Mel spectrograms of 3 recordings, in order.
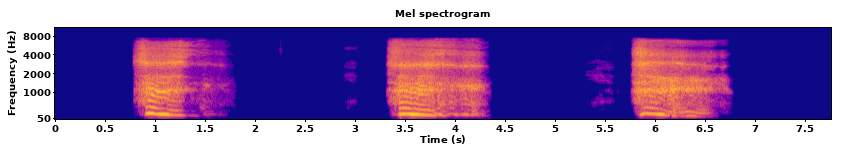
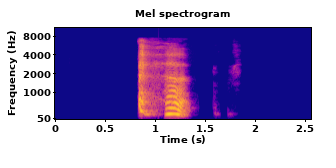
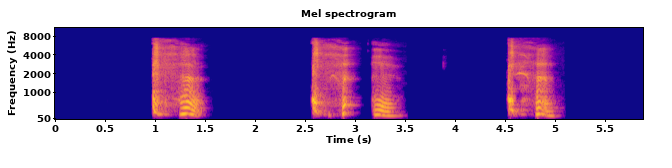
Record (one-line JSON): {"exhalation_length": "7.8 s", "exhalation_amplitude": 26553, "exhalation_signal_mean_std_ratio": 0.42, "cough_length": "2.6 s", "cough_amplitude": 26912, "cough_signal_mean_std_ratio": 0.28, "three_cough_length": "5.9 s", "three_cough_amplitude": 30543, "three_cough_signal_mean_std_ratio": 0.33, "survey_phase": "beta (2021-08-13 to 2022-03-07)", "age": "45-64", "gender": "Female", "wearing_mask": "No", "symptom_none": true, "smoker_status": "Ex-smoker", "respiratory_condition_asthma": false, "respiratory_condition_other": false, "recruitment_source": "REACT", "submission_delay": "5 days", "covid_test_result": "Negative", "covid_test_method": "RT-qPCR", "influenza_a_test_result": "Negative", "influenza_b_test_result": "Negative"}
